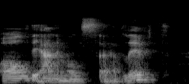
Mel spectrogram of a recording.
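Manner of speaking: normal talking voice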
